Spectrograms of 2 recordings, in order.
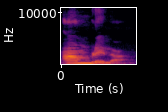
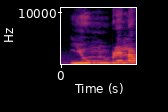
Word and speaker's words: umbrella: এবার যদি বলা হয় যে আমব্রেলা, UMBRELLA, আমব্রেলা, এখানে কি ইউয়ের উচ্চারণটা কি ইউমব্রেলা হচ্ছে? যদি উচ্চারণটা যদি ইউমব্রেলা হতো তাহলে কিন্তু এখানে অবশ্যই এ বসতো, কিন্তু যেহেতু এখানে উচ্চারণটা, প্রোনাউন্সিয়েশনটা এখানটাতে আমব্রেলা হচ্ছে, তাই এখানটাতে অ্যান বসবে,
